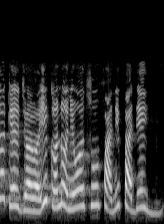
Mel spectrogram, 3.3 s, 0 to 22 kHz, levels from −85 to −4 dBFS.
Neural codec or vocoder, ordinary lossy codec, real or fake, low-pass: none; none; real; 7.2 kHz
